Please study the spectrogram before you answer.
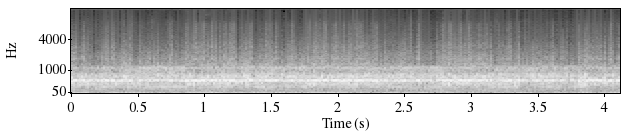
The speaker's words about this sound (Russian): Вы слышите эхо, отражающееся от подводных предметов. Эхо и рассказывает животным, что происходит вокруг них.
